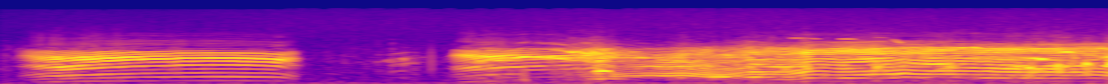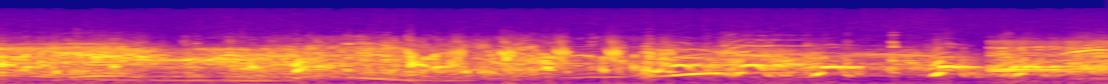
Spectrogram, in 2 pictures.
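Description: Several people's voices calling out over one another, as a jeering crowd mocking someone. It opens with one long drawn-out call that rises and falls in pitch. After a short pause a dense, overlapping babble of calls runs to the end.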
